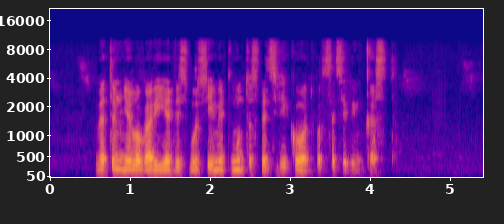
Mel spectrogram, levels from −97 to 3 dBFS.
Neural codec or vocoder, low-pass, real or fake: vocoder, 22.05 kHz, 80 mel bands, WaveNeXt; 9.9 kHz; fake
